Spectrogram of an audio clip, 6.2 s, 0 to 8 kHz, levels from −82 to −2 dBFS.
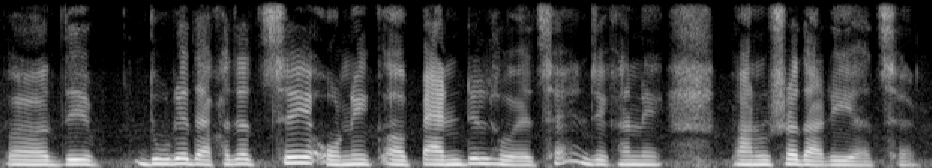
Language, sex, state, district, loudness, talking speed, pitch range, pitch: Bengali, female, Bihar, Katihar, -14 LUFS, 105 wpm, 195-220 Hz, 205 Hz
